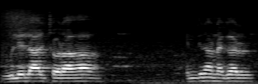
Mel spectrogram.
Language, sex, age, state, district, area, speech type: Sindhi, male, 30-45, Uttar Pradesh, Lucknow, urban, spontaneous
